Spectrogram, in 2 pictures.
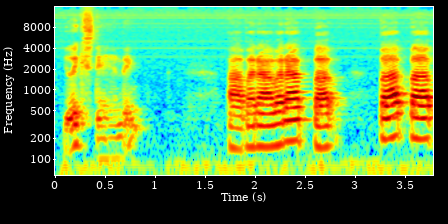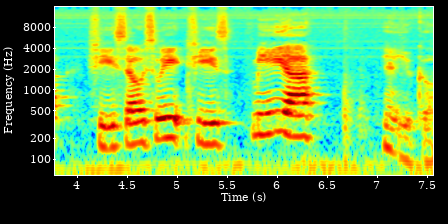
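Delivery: soft, hushed cooing to a pet. Real, not acted. Cooing softly to his cat Mia in baby talk. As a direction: coo gently at the kitten.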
